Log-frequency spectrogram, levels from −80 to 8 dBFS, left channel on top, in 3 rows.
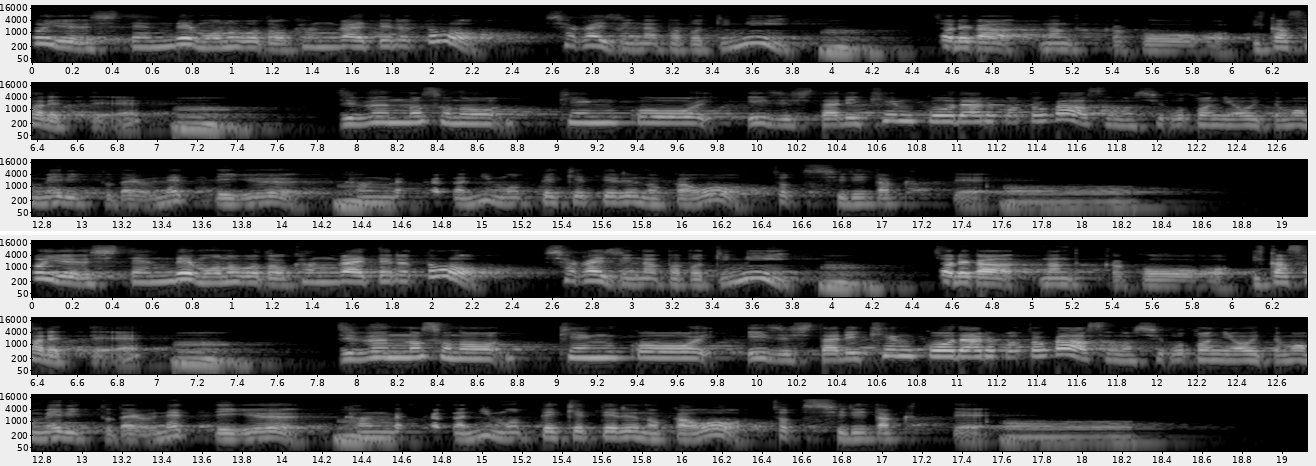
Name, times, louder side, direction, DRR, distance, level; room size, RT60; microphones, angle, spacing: voice 1, 0.0-2.3 2.6-3.8 4.5-6.9 7.9-14.6 14.8-17.1 17.3-17.5, right 4 dB, 40° right, 7 dB, 1.1 m, -29 dB
voice 2, 7.1-7.4 14.2-14.5 17.6-18.2, right 1 dB, 20° right, 7 dB, 1.2 m, -38 dB
29.0 x 24.0 x 5.8 m, 0.93 s
head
